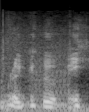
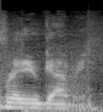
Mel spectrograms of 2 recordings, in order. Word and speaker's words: Rayugami: That was our very impromptu last minute night range stream where I accidentally called him Ragumi instead of Rayugami. I know how to say it now.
